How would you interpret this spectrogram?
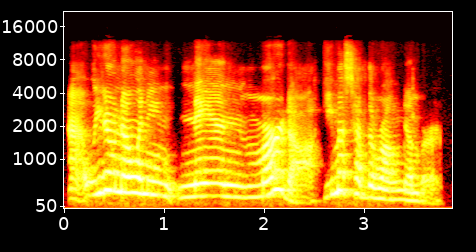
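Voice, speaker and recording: A brisk 1920s lady sleuth, played by a woman in a radio drama. Her voice is fairly high and very animated, with an excitable temper. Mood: flustered, brisk. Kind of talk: radio play acting.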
